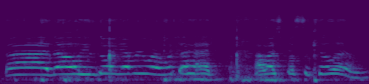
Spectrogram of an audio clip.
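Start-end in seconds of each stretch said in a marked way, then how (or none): 0.1-2.1 frantic pleading to go away; panicked yelling. Real, not acted. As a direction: flail and beg it off. Panicking at attacking guard.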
